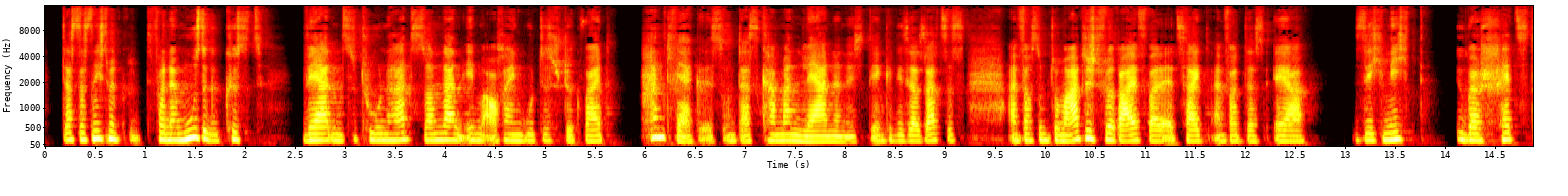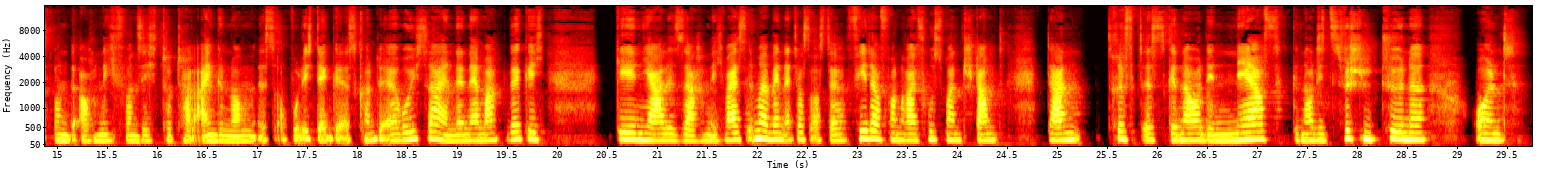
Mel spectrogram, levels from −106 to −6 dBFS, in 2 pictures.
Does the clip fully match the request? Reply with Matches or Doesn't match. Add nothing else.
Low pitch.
Doesn't match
